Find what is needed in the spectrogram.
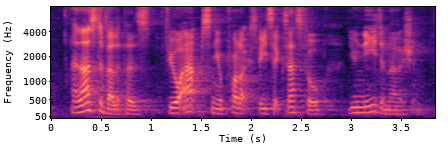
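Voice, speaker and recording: Amid audible room echo, a man with a medium pitch speaks at a very fast pace with fairly even intonation. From Essex, England. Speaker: conference speaker, developer advocate. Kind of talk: tech talk. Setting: stage with audience.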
